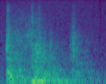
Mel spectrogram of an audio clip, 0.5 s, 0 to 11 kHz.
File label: door; PC Gamer 34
